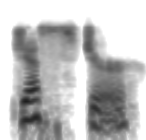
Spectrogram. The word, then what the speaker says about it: gesture: year kids go trick-or-treating gesture looks like a g sounds like a j j gesture and the t u t u r e is usually cher like nature and mature threatening gesture fridge this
